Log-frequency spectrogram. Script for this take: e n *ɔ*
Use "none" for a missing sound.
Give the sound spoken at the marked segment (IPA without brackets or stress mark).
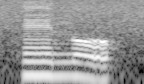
o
